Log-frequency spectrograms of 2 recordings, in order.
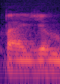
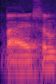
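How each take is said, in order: First: पायजम with a voiced "j" sound in the middle; other pronunciation, पायजम. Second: पायसम with an "s" sound in the middle; one pronunciation, पायसम. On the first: Teacher shows students the other pronunciation, पायजम said with j. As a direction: say पायजम as "PAI-jum", j replacing the s. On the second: Teacher shows students one of two pronunciations, पायसम said with s. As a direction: say पायसम as "PAI-sum", with a hissed s. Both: Shown as a demonstration. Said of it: "दो दो pronunciation है इसकी".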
